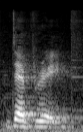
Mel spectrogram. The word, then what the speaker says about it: debris: it is pronounced as debris the bree the s is silent debris we all have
